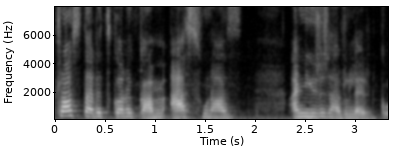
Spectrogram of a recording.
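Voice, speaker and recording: A woman speaks with a high pitch. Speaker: tarot reader. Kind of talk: tarot reading to camera. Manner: fast.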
